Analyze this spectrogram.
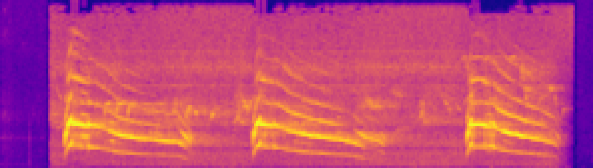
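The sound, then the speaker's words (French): A common buzzard gives three loud, drawn-out mewing calls, each a clear whistle sliding downward in pitch, spaced a couple of seconds apart with nothing else in the background. “Il s'agit de la buse variable.”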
